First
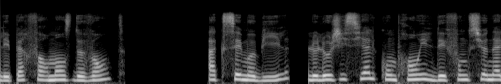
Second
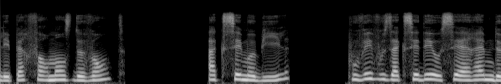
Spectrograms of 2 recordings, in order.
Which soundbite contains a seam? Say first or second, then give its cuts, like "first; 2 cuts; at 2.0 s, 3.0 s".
first; 1 cut; at 3.0 s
